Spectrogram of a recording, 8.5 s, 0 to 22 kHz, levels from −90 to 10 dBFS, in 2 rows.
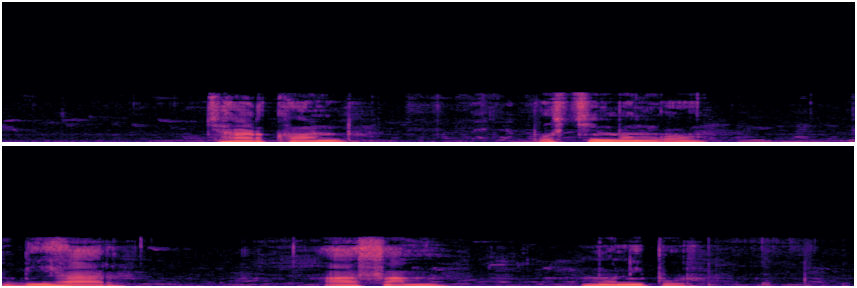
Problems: background conversations at intervals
